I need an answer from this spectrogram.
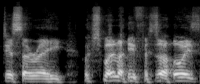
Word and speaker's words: Desiree: My name sounds like disarray, which my life is always in, says Desiree.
